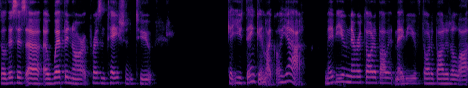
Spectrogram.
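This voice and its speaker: In a non-native accent, a woman talks at a moderate pace with a fairly low pitch. Her pitch variation is ordinary, and the background is quiet. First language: not English. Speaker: leadership coach. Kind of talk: webinar presentation. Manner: halting.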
